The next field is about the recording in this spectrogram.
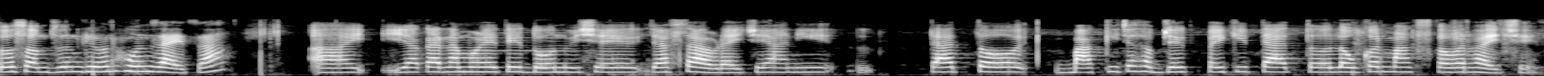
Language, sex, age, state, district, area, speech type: Marathi, female, 18-30, Maharashtra, Washim, rural, spontaneous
